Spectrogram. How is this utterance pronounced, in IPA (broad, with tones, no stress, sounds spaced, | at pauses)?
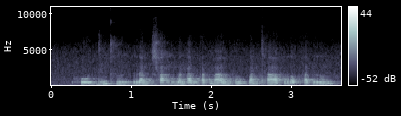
h oː˨˩ t̚ d e˥˩ n kʰ l ɯ˨˩ ŋ p r a˨˩ n t͡ɕʰ a˧ ŋ m u˩˦ a̯ ŋ a˧ w h a˨˩ k̚ m aː˧ w h ɤː˨˩ p̚ w a˦˥ ŋ tʰ aː˨˩ p r ɔ˨˩ ʔ h a˦˥ t̚ r o˨˩ n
